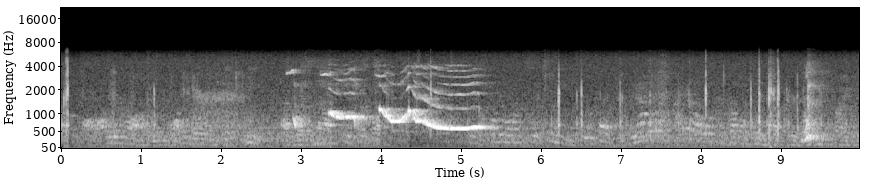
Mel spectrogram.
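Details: Pet dog reacting to a ringing phone with a short howl: a rising whine then a wavering, falling tonal cry of about two seconds, among household clatter and background noise.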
